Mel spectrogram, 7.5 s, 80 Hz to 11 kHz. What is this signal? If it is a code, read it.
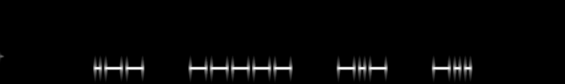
Morse code, heard as a keyed tone, about 17 wpm, spaced as for 10 wpm, 700 Hz. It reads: W0KD
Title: USA Call Signs - 4 Characters - 3x Character Spacing - 17wpm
